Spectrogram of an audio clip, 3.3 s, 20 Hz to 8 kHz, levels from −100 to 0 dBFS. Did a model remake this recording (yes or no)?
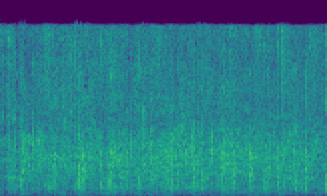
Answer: yes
